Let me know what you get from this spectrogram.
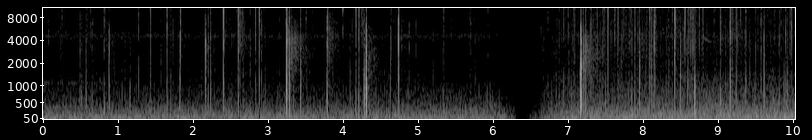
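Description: Faint crackling fire: scattered sharp pops and snaps over a soft hiss. The sound cuts out for a split second about six seconds in.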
